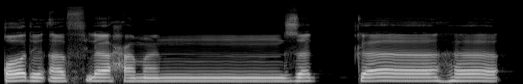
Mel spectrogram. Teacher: من کے اوپر اخفا ہوگا، آواز کو ناک میں لے کر جائیں گے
